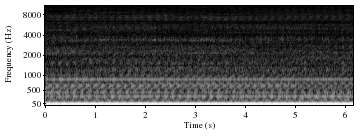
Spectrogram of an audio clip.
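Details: Tiny-house rainwater PEX (RV-style) plumbing: pump switched on to pressurize the line but nothing comes through; constant, even electric buzz and steady hum with no surge or flow change, pump running without moving water, cause unknown.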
